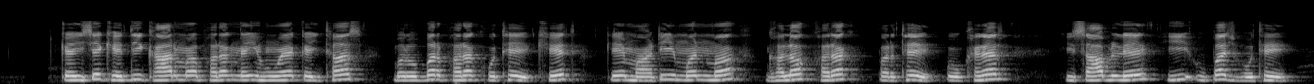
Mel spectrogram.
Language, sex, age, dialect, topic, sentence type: Chhattisgarhi, male, 18-24, Western/Budati/Khatahi, agriculture, statement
